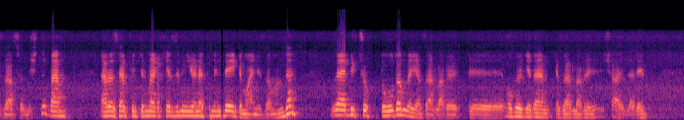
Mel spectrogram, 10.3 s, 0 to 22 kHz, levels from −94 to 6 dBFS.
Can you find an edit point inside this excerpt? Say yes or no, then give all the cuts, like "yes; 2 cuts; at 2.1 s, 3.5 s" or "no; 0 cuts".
no; 0 cuts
